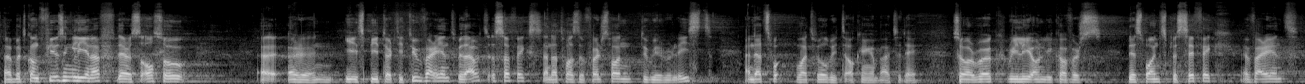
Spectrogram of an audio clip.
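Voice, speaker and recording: A man's voice: mid-range voice, fairly quick. A man from Belgium gives a technical conference presentation as one of the speakers. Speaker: conference speaker, embedded and security developer. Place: large conference hall. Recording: echoey hall with long reverb.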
